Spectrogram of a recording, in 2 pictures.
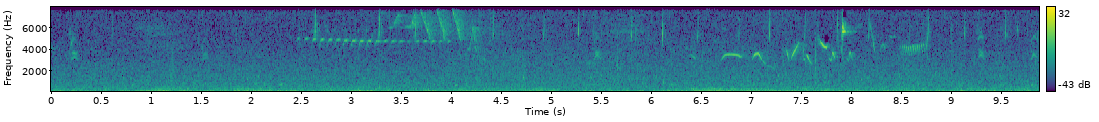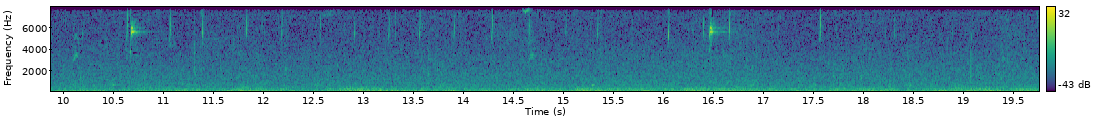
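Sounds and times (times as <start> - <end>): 
babbling flowing water: 0.0 - 19.7
small birds chirping faintly: 2.4 - 16.8.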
